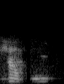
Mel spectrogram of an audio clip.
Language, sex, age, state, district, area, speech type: Sindhi, female, 30-45, Gujarat, Surat, urban, conversation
